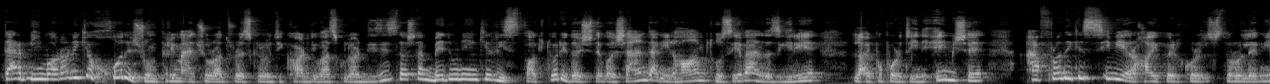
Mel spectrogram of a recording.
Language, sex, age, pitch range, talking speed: Persian, male, 40-59, 135-215 Hz, 130 wpm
